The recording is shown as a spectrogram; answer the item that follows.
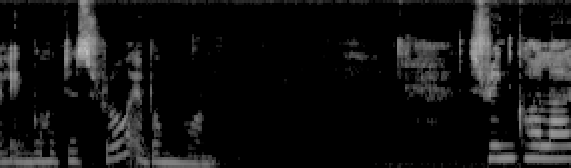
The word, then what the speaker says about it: শৃঙ্খলা: শৃঙ্খলা শব্দটির উচ্চারণেও আমরা দেখতে পাচ্ছি শৃং বলছি আমরা, শৃং বলছি না, অর্থাৎ স্ব উচ্চারণ না করে আমরা ছয়ের মতো অর্থাৎ দন্ত স উচ্চারণ করছি। এবং এই জন্য আমাদের প্রথম অক্ষর হচ্ছে শৃং হসন্ত এবং পরের অংশ হচ্ছে খলা।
